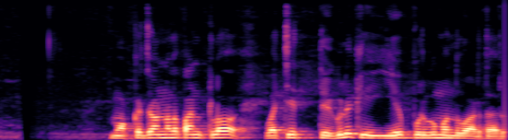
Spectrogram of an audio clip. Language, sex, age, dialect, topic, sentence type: Telugu, male, 18-24, Utterandhra, agriculture, question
